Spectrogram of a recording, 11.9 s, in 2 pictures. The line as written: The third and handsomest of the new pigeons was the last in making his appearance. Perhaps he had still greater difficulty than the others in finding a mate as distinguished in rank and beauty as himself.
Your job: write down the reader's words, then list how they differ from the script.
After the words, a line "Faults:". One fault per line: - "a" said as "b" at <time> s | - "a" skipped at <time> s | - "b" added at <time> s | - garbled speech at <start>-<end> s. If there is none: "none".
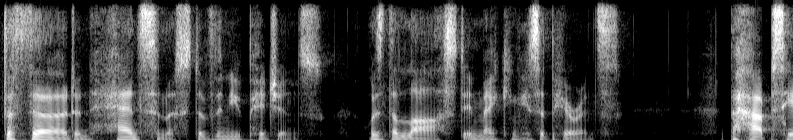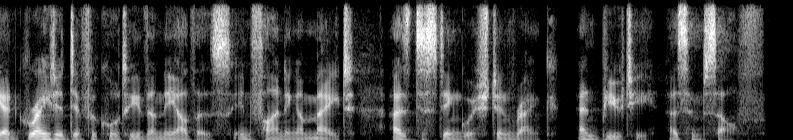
The third and handsomest of the new pigeons was the last in making his appearance. Perhaps he had greater difficulty than the others in finding a mate as distinguished in rank and beauty as himself.
Faults:
- "still" skipped at 6.1 s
